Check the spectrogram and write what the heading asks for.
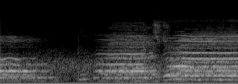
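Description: A small group of mourners singing a hymn together without accompaniment. A held note fades just after the start, and after a short breath the next line begins about a second in.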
